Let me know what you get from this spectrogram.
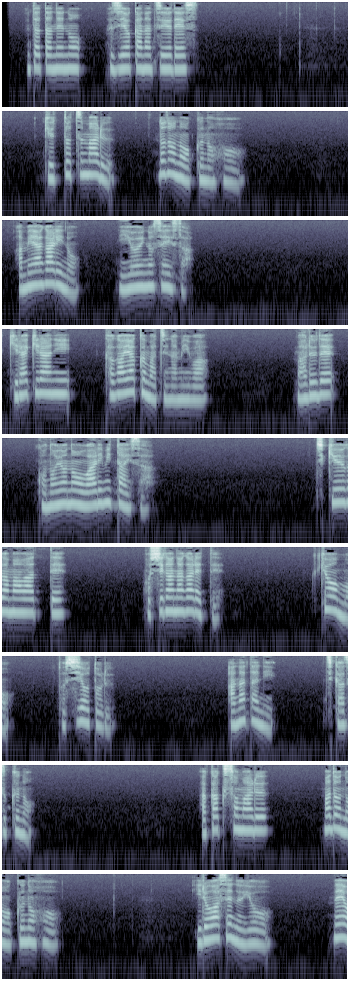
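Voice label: Narration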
